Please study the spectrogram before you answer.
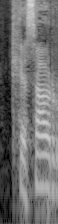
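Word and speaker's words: Caesar: 있던 그가 2살이 않은 가이사랴 는 로마 황제 가이사 a 라는 이름에서 따왔습니다 우리가 그럼 가이사 a 라고 부르기도 하고 케사르 라고 부르기도 하고 영어 발음으로 씨저 라고 부르기도 합니다 그래서 카이사르의 이름을 따서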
